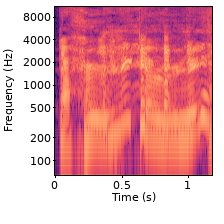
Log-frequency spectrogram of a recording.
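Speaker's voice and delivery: teasing a friend with his chef puppet bit, hammed-up. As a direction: bounce it like a silly kitchen puppet. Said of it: "the chef puppet".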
